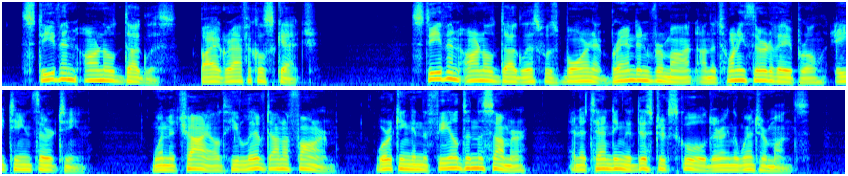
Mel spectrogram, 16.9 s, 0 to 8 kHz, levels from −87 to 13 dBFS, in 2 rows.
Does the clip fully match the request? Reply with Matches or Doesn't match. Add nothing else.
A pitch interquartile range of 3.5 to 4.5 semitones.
Matches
